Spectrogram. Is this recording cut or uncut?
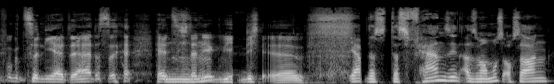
cut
